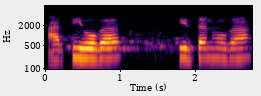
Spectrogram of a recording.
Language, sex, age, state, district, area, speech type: Hindi, female, 30-45, Bihar, Vaishali, urban, conversation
